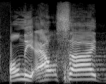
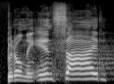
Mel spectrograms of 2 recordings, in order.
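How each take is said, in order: First: Outside lifted high and leaned on; stress on outside. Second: Inside lifted high and leaned on; stress on inside. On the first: Preacher to congregation, stressing outside. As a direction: punch outside to set up the contrast. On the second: Preacher to congregation, stressing inside. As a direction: hit inside hard against outside. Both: Shown as a demonstration.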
